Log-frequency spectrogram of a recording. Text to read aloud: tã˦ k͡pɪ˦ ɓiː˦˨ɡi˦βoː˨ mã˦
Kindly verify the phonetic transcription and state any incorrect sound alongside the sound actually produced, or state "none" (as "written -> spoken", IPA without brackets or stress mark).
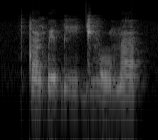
none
